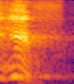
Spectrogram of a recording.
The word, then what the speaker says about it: ewe: EWE, यीव, उसका pronunciation है यीव, EWE, यीव।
